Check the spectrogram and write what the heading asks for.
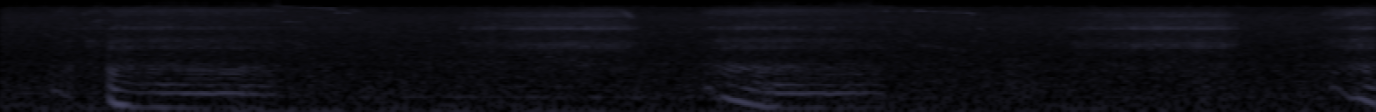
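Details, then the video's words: Cat snoring while asleep indoors: a steady run of breathy snores about every three seconds, each opening with a falling low rumbling tone followed by airy exhalation hiss. "Snoring cat"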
